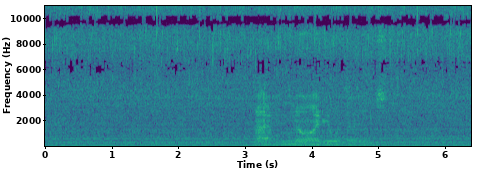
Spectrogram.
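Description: Aquarium filter running: a steady low hum with water moving and trickling. A brief murmur of a man's voice comes about halfway through.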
